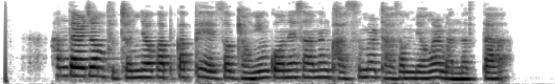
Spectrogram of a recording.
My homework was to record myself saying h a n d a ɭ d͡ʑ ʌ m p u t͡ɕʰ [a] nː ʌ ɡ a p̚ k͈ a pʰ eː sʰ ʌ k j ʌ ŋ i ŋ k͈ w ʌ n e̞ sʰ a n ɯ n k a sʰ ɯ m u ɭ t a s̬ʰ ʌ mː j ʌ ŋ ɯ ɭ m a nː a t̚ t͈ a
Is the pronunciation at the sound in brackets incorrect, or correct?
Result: incorrect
